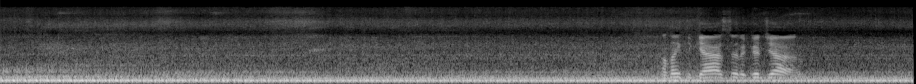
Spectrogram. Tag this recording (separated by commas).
Car, Speech, Vehicle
